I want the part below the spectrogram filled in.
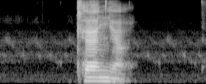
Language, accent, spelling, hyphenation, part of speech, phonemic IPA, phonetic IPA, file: English, Kenya, Kenya, Ke‧n‧ya, proper noun, /ˈkɛn.jə/, [ˈkɛ.ɲa], Kenya pronunciation.ogg
- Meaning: A country in East Africa. Official name: Republic of Kenya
